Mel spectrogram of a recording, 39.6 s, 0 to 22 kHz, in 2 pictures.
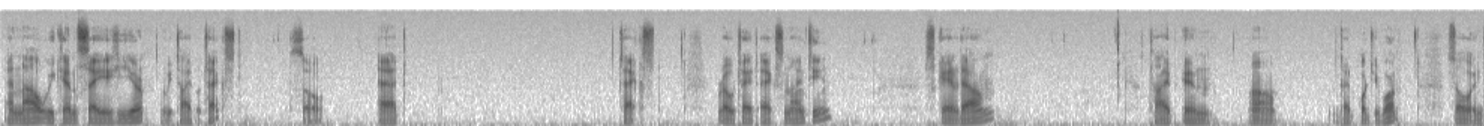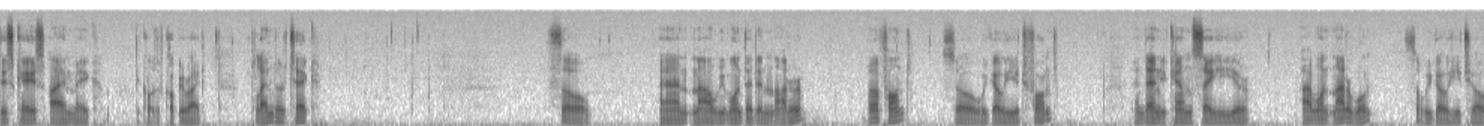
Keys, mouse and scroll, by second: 3.7-5.8 drag, 9.9 r, 12.5 s, 14.7 Tab, 15.7 BackSpace, 16.0 BackSpace, 16.1 BackSpace, 16.3 BackSpace, 23.0-25.3 typing, 29.8 Tab.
